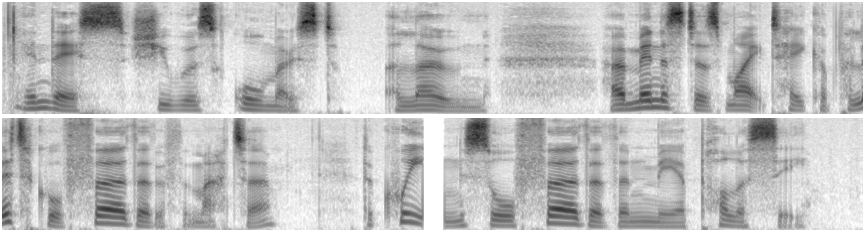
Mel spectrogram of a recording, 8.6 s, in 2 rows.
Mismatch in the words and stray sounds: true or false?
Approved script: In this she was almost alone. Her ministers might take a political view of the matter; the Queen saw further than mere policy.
true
